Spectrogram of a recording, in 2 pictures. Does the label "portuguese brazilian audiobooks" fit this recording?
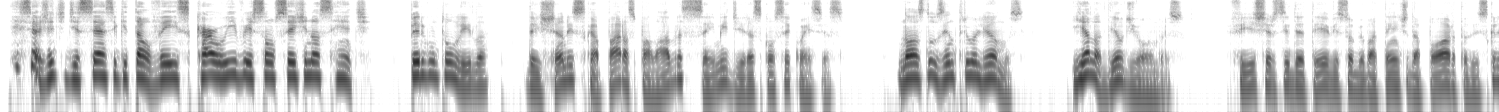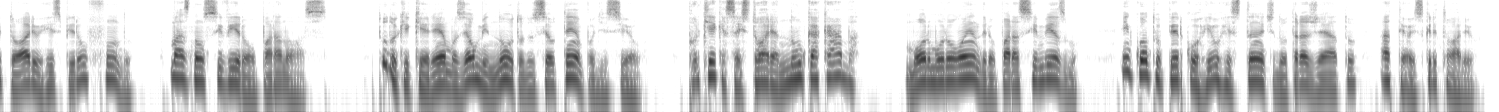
Yes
